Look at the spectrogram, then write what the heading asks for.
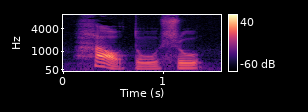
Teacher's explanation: You notice here the tone is the fourth tone because 好, this character, is a polyphone.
